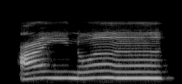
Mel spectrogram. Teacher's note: Jadi bacanya ainun, samar-samar di antara bunyi vokal huruf N dan NG di tengah-tengahnya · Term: ikhfa hakiki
